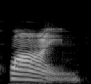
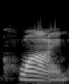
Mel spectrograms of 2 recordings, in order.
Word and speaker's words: climb: it's the word climb it's got a silent b because when b and m are together on a one syllable word the b is going to be silent if it's m b at the end of a syllable word a one syllable word it's gonna be silent the b is gonna be silent but the vowel will turn long it's real confusing so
